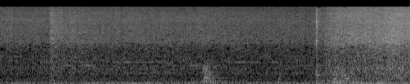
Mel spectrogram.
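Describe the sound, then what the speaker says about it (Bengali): Grated coconut frying in a kadai (wok) for pitha filling gives a steady, close sizzling hiss throughout, with a couple of brief clicks from stirring near the end. "গুঁড়াগুলো দিয়ে দিচ্ছি কড়াইয়ের মধ্যে"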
